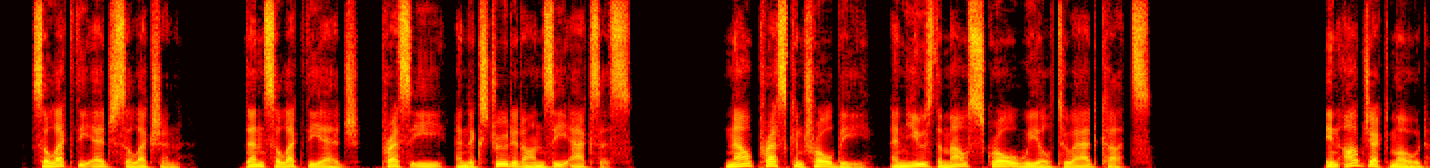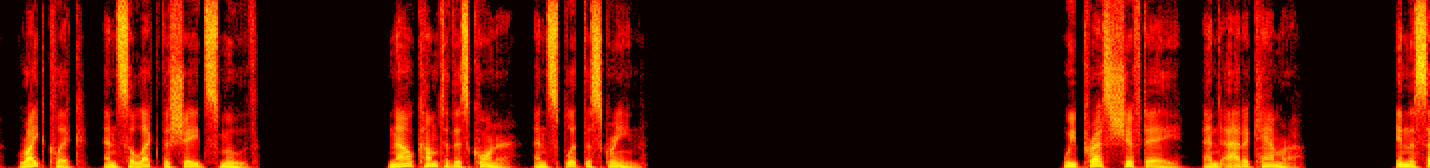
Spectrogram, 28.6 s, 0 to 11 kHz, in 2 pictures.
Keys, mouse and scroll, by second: 0.6-2.6 middle drag, 2.6 click, 4.0 e, 7.7 click, 9.2 ctrl+b, 12.3 KP_1, 12.9 Tab, 13.3 click, 13.8-15.4 shift+middle drag, 15.4 click, 16.9-17.6 right drag, 17.6 click, 17.8 ctrl+s, 20.9-22.8 drag, 23.8-24.2 shift+middle drag, 24.2 scroll up 2, 25.0 shift+middle drag, 25.3 shift+a, 27.2 shift+a.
